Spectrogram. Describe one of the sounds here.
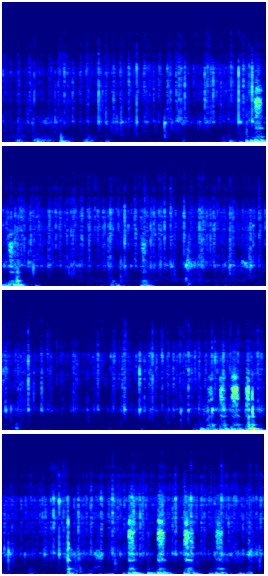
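A diver's fins swish faintly through the water.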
